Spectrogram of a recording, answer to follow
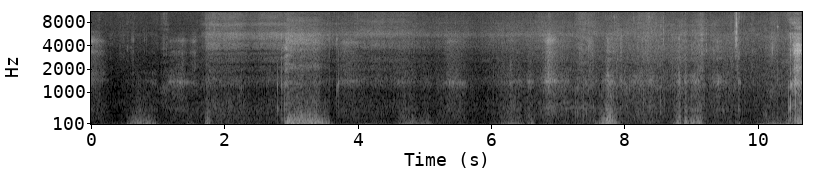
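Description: Gusty wind buffeting the microphone in irregular low rumbles, the strongest about three seconds in and more near the end.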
